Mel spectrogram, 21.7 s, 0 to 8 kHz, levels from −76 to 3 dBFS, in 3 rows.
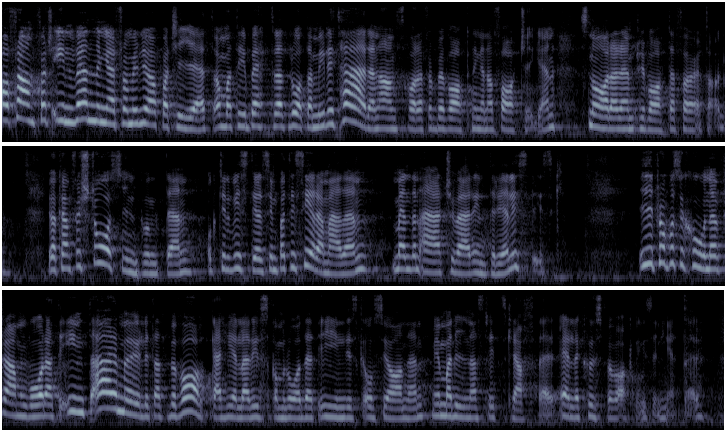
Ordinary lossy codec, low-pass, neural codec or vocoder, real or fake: none; 7.2 kHz; codec, 16 kHz, 4 kbps, FunCodec, trained on LibriTTS, 50 frames a second; fake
